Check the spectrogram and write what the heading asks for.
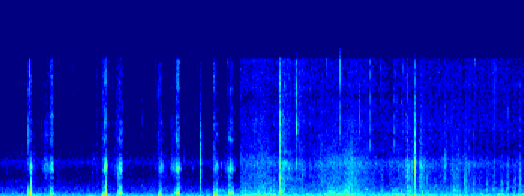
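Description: Knife chopping garlic on a wooden cutting board: about nine sharp, irregular knocks. About three seconds in, the chopping gives way to a wood fire burning under a wok, a steady hiss with small crackles.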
